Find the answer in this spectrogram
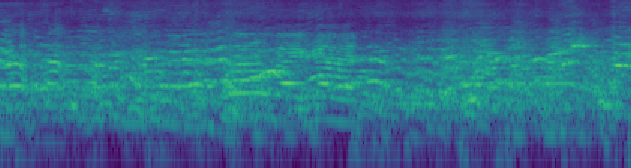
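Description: A group of women talking over one another in lively chatter, many voices at once.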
